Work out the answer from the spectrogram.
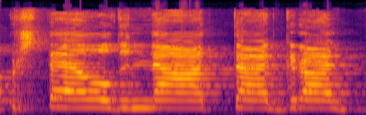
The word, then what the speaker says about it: pastel de nata: googly googly search on how to say it. It's the pastel pastel de nata.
